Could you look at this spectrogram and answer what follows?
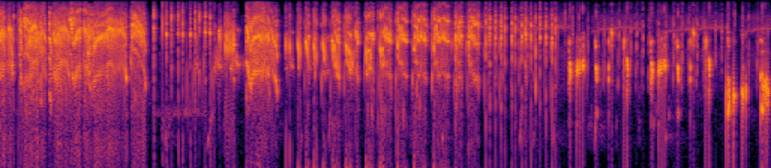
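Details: Swiftlet lure call named Sandro, played to attract swiftlets into a nesting house: dense, high twittering chirps and squeaky trills layered continuously, with rapid clicking pulses throughout and no pauses.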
